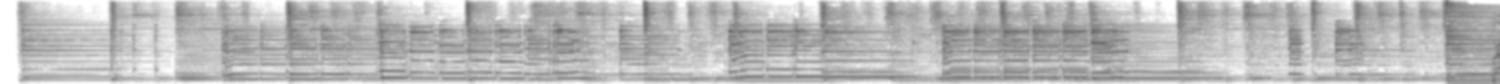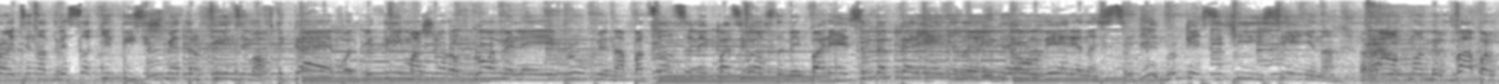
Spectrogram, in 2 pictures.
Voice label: hiphop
